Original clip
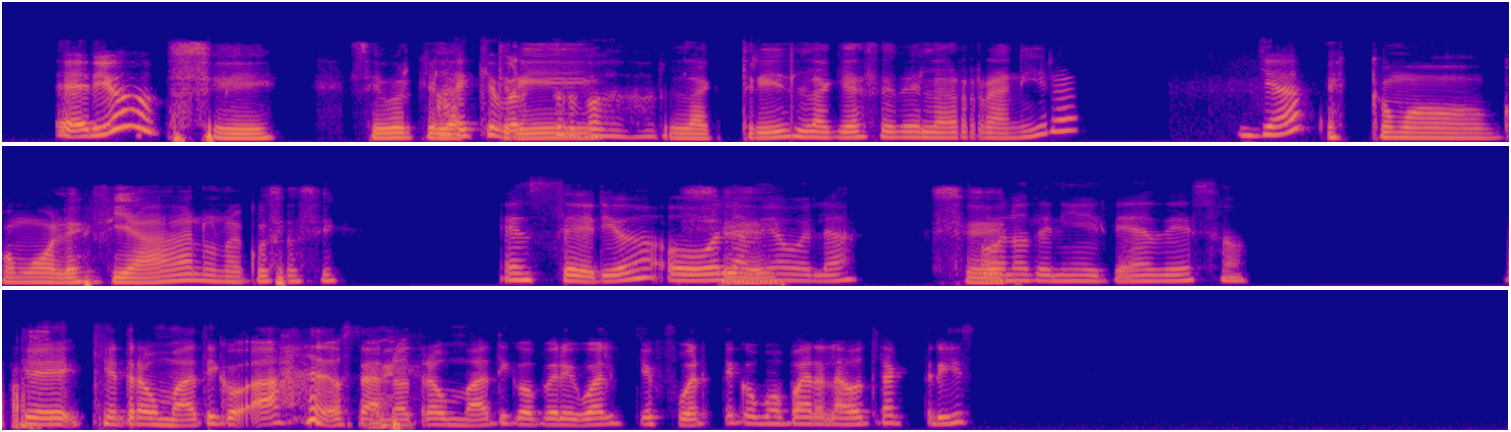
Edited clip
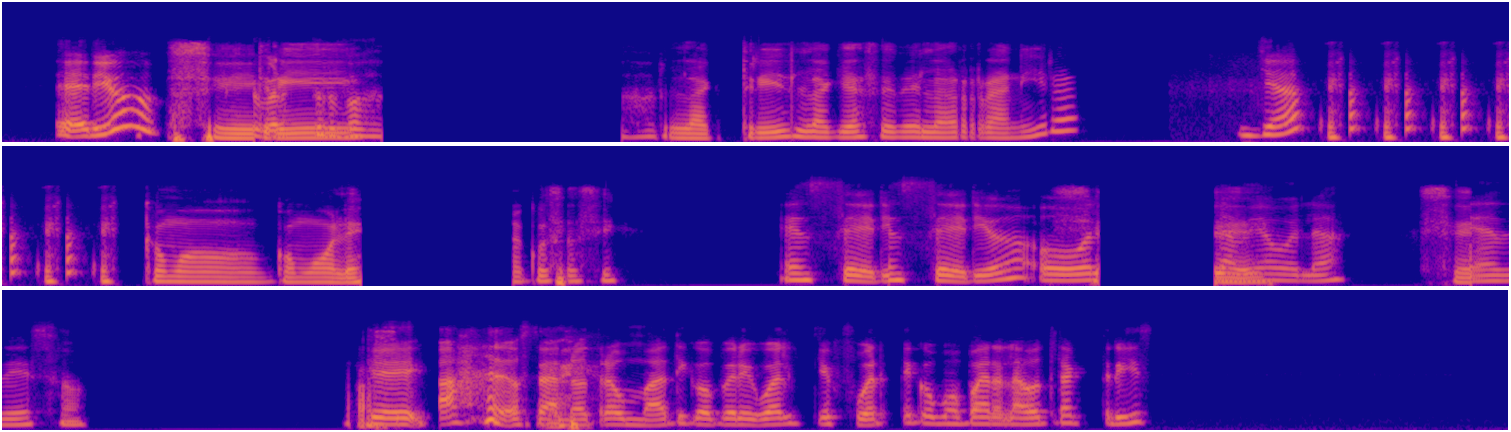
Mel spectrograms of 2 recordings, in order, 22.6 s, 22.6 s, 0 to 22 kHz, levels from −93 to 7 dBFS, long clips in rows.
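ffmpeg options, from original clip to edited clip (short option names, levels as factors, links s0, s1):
-filter_complex "[0:a]asplit=14[s0][s1][s2][s3][s4][s5][s6][s7][s8][s9][s10][s11][s12][s13];[s0]atrim=end=1.262[s14];[s1]atrim=start=2.458:end=3.1,asetpts=PTS-STARTPTS,afade=t=out:st=0.638:d=0.004:c=hsin,apad=pad_dur=1.2[s15];[s2]atrim=start=3.1:end=6.742,asetpts=PTS-STARTPTS,afade=t=in:d=0.004:c=hsin[s16];[s3]atrim=start=6.458:end=6.742[s17];[s4]atrim=start=6.458:end=6.742[s18];[s5]atrim=start=6.458:end=6.742[s19];[s6]atrim=start=6.458:end=6.742[s20];[s7]atrim=start=6.458:end=7.93,asetpts=PTS-STARTPTS,afade=t=out:st=1.468:d=0.004:c=hsin[s21];[s8]atrim=start=7.93:end=8.69,asetpts=PTS-STARTPTS,volume=0[s22];[s9]atrim=start=8.69:end=10.572,asetpts=PTS-STARTPTS,afade=t=in:d=0.004:c=hsin[s23];[s10]atrim=start=10.108:end=11.16,asetpts=PTS-STARTPTS,afade=t=out:st=1.048:d=0.004:c=hsin,apad=pad_dur=0.58[s24];[s11]atrim=start=11.16:end=12.442,asetpts=PTS-STARTPTS,afade=t=in:d=0.004:c=hsin[s25];[s12]atrim=start=13.148:end=15.532[s26];[s13]atrim=start=16.368[s27];[s15][s16]concat=n=2:v=0:a=1[s28];[s14][s28]acrossfade=d=0.004:c1=hsin:c2=hsin[s29];[s29][s17]acrossfade=d=0.004:c1=hsin:c2=hsin[s30];[s30][s18]acrossfade=d=0.004:c1=hsin:c2=hsin[s31];[s31][s19]acrossfade=d=0.004:c1=hsin:c2=hsin[s32];[s32][s20]acrossfade=d=0.004:c1=hsin:c2=hsin[s33];[s21][s22][s23]concat=n=3:v=0:a=1[s34];[s33][s34]acrossfade=d=0.004:c1=hsin:c2=hsin[s35];[s24][s25]concat=n=2:v=0:a=1[s36];[s35][s36]acrossfade=d=0.004:c1=hsin:c2=hsin[s37];[s37][s26]acrossfade=d=0.004:c1=hsin:c2=hsin[s38];[s38][s27]acrossfade=d=0.004:c1=hsin:c2=hsin"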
